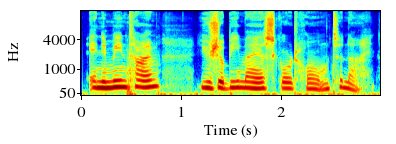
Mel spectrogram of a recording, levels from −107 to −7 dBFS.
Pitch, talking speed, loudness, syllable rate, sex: 205 Hz, 220 wpm, -16 LUFS, 5.6 syllables/s, female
